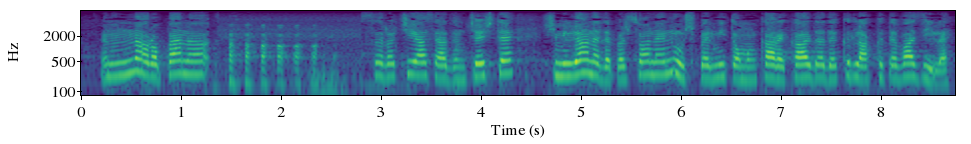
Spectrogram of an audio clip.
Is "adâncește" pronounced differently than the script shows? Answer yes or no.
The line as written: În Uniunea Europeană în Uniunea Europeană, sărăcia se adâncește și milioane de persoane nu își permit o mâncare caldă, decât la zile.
no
